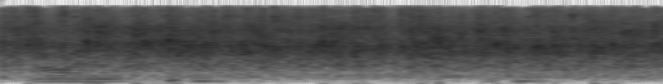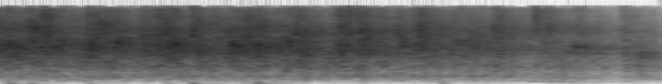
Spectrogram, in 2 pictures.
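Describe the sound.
A crowd claps steadily in sustained, dense applause that holds loud for several seconds before starting to taper, with a brief bit of voice at the very start.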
